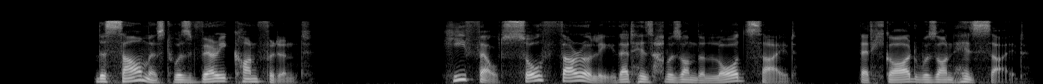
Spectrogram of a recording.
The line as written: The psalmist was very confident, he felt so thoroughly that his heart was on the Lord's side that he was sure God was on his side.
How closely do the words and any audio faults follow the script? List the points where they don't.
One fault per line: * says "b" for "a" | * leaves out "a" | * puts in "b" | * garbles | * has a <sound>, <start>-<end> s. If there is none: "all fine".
* leaves out "heart"
* leaves out "he was sure"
